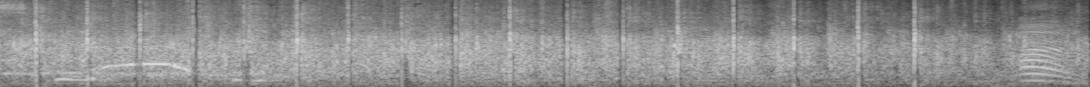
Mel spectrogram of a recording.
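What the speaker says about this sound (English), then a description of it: "Let's have one more round of applause for all of the bright spots." An audience at a climate summit plenary session applauding, dense sustained clapping that fills the space at moderate loudness, with scattered voices and a brief whistle-like tone early on.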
